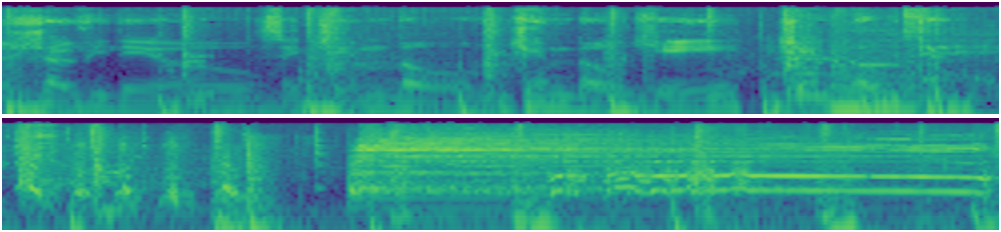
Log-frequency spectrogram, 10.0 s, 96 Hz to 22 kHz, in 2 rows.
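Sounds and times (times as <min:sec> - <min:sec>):
speech: 0:00.2 - 0:05.8
rooster crowing: 0:07.4 - 0:09.9.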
